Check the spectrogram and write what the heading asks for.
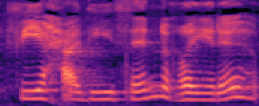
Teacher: غَيْن is heavy and then رَاء is light. And then here we have a ha at the end of the word.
